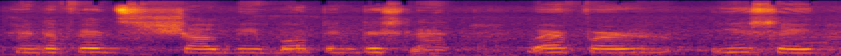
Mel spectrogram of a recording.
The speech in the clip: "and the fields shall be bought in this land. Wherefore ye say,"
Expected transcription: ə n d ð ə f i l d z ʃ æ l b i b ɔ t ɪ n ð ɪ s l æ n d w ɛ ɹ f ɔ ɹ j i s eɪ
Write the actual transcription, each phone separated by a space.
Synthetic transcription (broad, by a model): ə n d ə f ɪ d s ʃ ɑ l b i b ɔ t ɪ n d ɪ s l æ d w ɛ ɹ f ɔ ɹ j i s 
